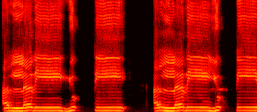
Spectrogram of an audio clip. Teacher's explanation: لا يصلاها إلا الأشقى الذي كذب وتولى وسيجنبها الأتقى الذي يؤتي ماله يتزكى الذي يؤتي واؤ کے اوپر حمزہ لگا ہوا ہے، تو یا کو جب آپ حمزہ کے ساتھ جوائنٹ کریں گے، ملائیں گے، تو یہاں ایک جھٹکا آپ نے دینا ہے، کیونکہ حمزہ کا یہ ضابطہ اور قانون ہے کہ جب یہ کسی حرف کے ساتھ ملتا ہے تو وہاں جھٹکے کی آواز پیدا ہوتی ہے، ایک جرکنگ ساؤنڈ کریٹ کرتا ہے۔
